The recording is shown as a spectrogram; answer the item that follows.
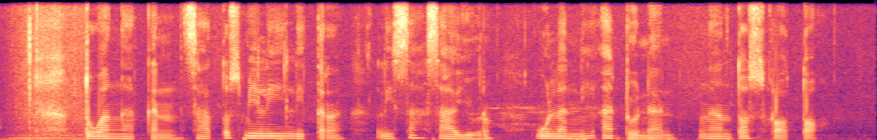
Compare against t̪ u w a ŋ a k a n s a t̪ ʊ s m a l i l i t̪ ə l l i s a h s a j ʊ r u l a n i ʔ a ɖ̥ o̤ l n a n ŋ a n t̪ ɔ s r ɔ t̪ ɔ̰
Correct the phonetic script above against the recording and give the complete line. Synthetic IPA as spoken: t̪ u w a ŋ a k ə n s a t̪ ʊ s m i l i l i t̪ ə r l i s a h s a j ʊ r u l ə n i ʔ a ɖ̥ o̤ n a n ŋ a n t̪ ɔ s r ɔ t̪ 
